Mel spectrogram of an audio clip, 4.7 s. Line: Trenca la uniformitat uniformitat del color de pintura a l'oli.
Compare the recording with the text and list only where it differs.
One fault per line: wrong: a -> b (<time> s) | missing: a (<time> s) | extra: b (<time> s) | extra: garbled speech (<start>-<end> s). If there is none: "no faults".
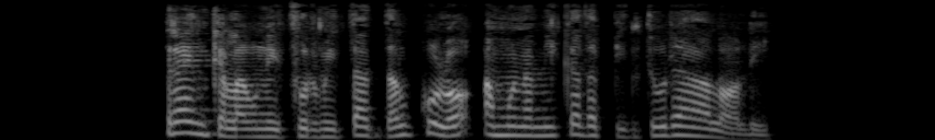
missing: uniformitat (1.9 s)
extra: amb una mica (2.5 s)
